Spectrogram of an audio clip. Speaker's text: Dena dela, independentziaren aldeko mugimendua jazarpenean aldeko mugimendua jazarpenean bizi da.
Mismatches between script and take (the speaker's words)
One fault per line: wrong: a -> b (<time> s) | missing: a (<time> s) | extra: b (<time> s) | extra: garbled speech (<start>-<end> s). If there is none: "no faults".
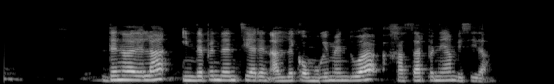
missing: aldeko mugimendua jazarpenean (4.6 s)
